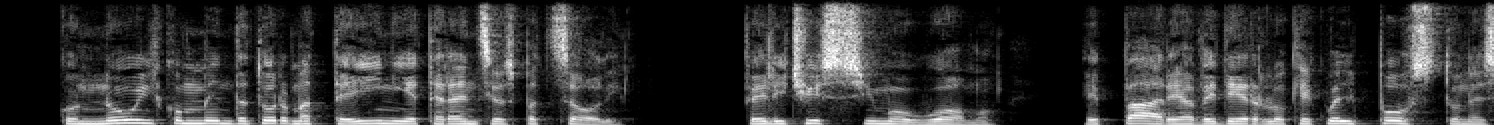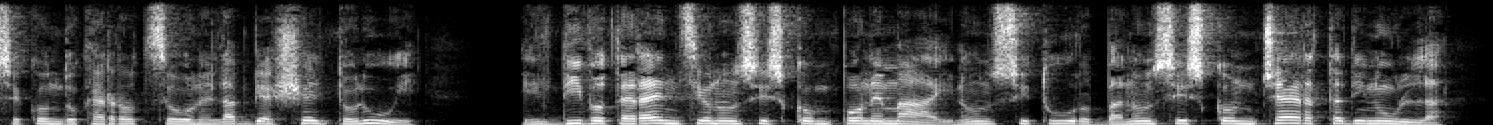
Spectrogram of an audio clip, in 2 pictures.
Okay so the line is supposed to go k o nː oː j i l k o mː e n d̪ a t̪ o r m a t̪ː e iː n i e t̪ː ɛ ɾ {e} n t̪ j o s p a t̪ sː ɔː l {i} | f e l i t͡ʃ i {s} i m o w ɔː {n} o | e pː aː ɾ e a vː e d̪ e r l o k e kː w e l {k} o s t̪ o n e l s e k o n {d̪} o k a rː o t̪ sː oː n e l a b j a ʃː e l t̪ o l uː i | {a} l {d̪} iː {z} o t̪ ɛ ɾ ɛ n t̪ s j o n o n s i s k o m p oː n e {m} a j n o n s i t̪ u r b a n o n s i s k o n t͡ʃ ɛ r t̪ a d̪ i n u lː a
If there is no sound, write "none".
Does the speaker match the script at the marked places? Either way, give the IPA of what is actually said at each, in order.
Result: ɛ, i, sː, m, p, d̪, i, d̪, v, m

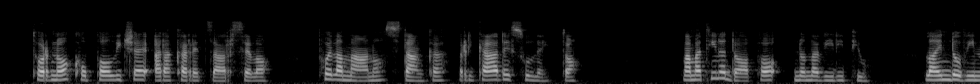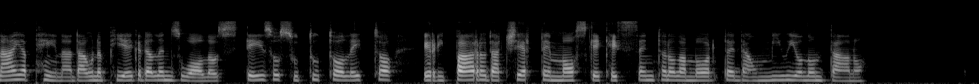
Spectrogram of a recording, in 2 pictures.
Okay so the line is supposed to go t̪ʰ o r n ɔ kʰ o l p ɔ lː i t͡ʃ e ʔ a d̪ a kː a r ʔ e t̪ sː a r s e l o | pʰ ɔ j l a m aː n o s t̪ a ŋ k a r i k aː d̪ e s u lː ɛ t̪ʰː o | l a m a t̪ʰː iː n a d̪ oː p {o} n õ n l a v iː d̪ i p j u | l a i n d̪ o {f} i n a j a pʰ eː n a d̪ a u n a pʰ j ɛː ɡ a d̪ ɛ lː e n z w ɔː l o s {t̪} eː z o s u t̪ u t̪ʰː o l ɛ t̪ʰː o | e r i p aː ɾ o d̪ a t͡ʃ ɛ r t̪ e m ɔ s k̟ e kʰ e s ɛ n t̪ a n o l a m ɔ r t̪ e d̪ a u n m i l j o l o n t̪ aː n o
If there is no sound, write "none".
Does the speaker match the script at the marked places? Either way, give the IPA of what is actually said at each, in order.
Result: o, v, t̪

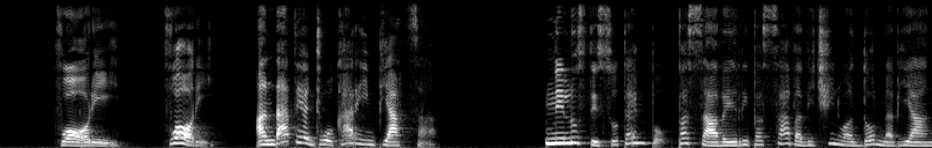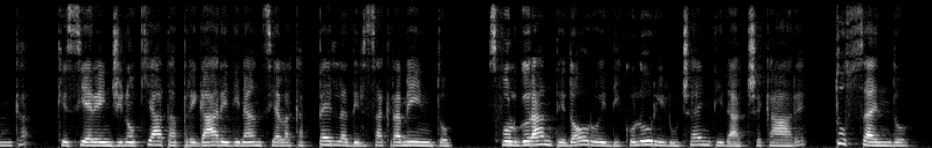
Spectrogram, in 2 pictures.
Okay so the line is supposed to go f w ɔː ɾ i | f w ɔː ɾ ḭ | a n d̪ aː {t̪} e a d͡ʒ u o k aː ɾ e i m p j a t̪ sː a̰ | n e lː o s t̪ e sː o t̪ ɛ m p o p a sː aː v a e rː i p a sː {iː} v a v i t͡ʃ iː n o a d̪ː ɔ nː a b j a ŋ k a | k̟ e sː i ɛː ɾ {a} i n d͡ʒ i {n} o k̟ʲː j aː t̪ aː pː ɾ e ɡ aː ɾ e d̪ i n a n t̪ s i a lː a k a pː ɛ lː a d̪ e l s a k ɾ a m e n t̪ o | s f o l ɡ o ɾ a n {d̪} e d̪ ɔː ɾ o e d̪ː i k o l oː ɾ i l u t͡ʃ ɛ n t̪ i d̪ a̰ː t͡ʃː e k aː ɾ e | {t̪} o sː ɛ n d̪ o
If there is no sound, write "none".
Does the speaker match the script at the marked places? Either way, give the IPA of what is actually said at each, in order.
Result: t̪, aː, a, n, t̪, t̪

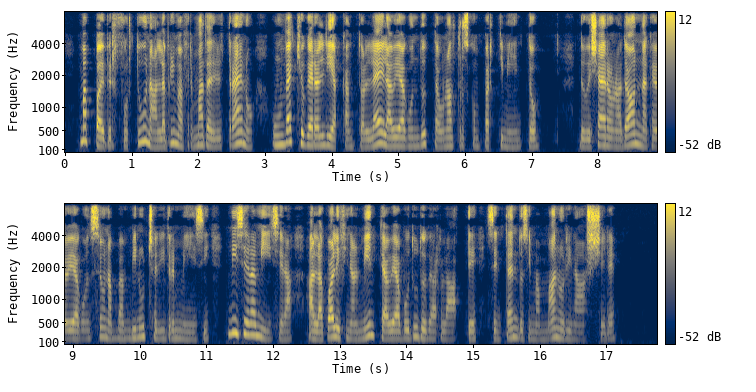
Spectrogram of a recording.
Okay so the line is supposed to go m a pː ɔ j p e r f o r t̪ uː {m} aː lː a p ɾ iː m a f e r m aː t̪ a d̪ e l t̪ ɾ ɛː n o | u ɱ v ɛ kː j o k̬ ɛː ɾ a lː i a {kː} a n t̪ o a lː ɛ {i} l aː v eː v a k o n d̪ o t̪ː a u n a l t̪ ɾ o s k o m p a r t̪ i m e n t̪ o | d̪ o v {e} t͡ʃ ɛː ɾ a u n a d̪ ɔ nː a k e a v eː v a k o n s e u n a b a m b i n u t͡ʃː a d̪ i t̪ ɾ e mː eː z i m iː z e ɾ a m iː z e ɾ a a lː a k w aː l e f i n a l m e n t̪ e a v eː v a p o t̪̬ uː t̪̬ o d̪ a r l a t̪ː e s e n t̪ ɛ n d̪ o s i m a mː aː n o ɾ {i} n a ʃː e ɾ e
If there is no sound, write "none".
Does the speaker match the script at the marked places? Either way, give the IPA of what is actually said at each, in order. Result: n, kː, j, e, i

